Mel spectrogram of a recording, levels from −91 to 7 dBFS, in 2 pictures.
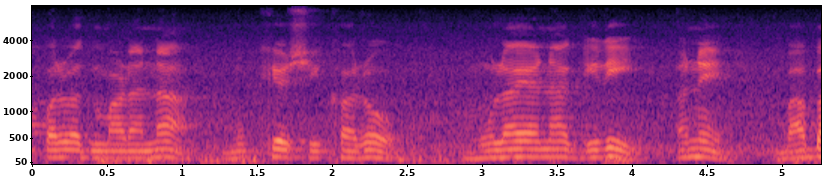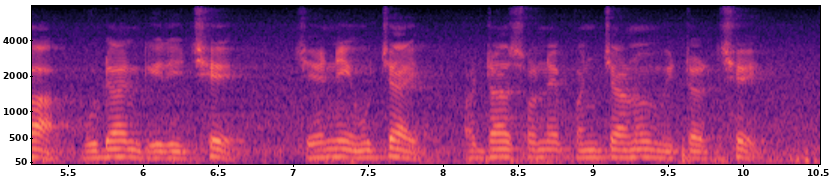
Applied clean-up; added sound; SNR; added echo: none; none; none; none.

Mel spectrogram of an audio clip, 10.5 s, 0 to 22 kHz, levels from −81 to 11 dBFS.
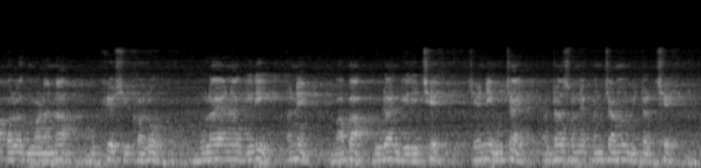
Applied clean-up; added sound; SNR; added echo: none; none; none; reverberation time 2.6 s.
